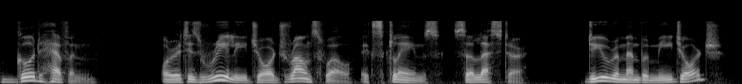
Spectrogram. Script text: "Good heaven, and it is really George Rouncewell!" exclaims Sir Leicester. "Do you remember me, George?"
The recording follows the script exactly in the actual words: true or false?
false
